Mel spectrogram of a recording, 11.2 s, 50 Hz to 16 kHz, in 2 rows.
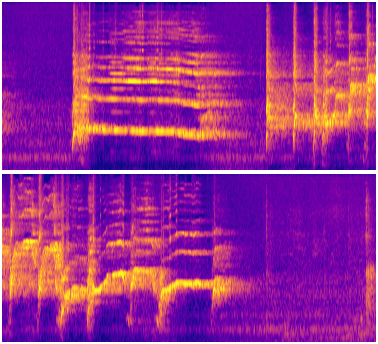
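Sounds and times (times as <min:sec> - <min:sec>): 
coyote-style howl and yips made on a mouth call: 0:01.1 - 0:09.3.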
